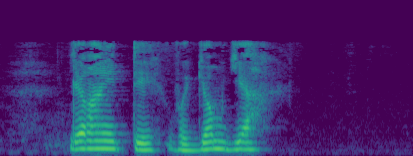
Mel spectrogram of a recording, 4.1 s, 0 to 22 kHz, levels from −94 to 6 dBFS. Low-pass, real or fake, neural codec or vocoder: 7.2 kHz; real; none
